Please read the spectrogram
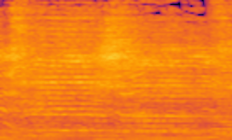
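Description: Children's choir singing a song together over instrumental accompaniment with a steady bass line.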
